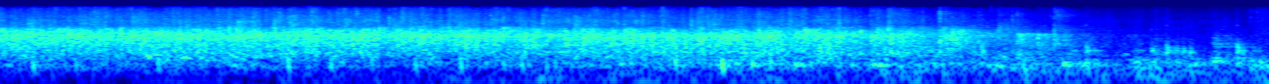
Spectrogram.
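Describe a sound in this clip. An audience applauds loudly in a large hall, then the applause dies away.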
